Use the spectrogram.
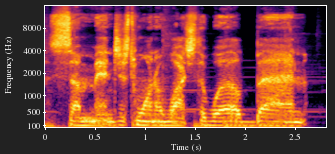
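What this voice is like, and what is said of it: Bad Christian Bale-as-Michael Caine impression. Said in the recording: “my bad impression of Christian Bale doing his bad impression of Michael Caine”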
